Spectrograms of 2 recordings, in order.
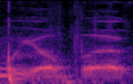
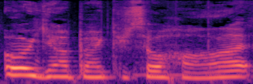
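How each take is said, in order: First: Very low, quiet sleazy voice; hammed-up low come-on; mock lustful man. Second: Mock lustful man. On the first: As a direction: murmur it deep like a lecherous boyfriend. Mock-voicing man's lustful quote. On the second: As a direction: echo a lusty boyfriend, a little low. Echoing the man's lustful quote.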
